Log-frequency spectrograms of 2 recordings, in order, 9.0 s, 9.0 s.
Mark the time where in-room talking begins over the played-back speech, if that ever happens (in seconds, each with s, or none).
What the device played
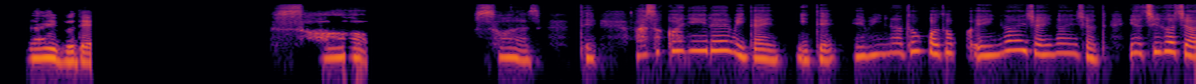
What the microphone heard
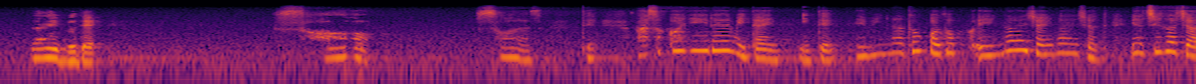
none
